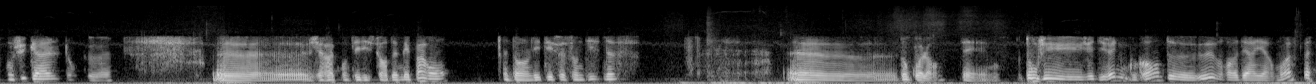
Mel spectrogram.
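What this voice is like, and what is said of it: Regional French accent, Franche-Comté. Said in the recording (French): “Vous êtes originaire de Franche-Comté ... Vous avez l'accent, ça c'est clair.”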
